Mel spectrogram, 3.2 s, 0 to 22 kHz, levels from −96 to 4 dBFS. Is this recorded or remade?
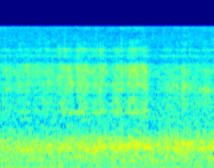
remade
